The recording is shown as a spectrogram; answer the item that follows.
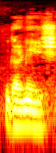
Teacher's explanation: कैसे हुआ? इसमें गण शब्द का अंतिम वर्ण अ है और ईशय शब्द का पहला वर्ण ई है, तो अ के बाद ई आ गई तो उसको हम ए कर दिया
